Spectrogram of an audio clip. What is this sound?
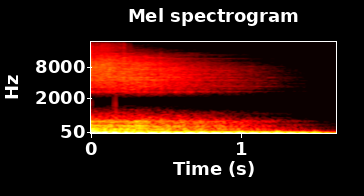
Instrument samples > Percussion
erroneous deepcrash 1
THIS IS A CRASH TIMBRE, NOT A FINAL FILE!!! An erroneous deepcrash for crashbuilding. The high frequencies are too strong, and the low frequencies are too weak.
Sabian, 2-kHz, Zildjian, metallic, Meinl, spock, cymbal, clash, China, smash, splash, clang, crashbuilding, Zultan, Soultone, timbre, trigger, Stagg, drumbuilding, metal, high-pass, crash, soundbuilding, 2kHz, crunch, Paiste, sinocymbal, sinocrash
